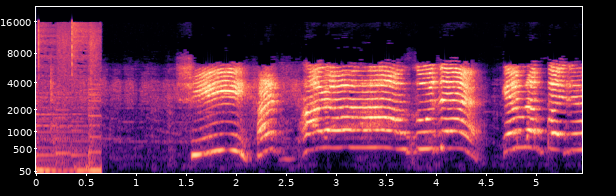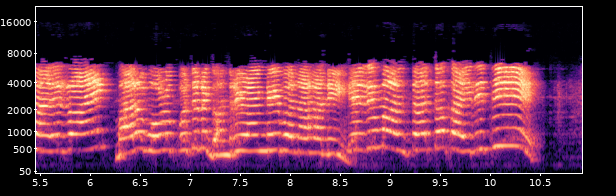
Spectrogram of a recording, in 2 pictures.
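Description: Upbeat background music cuts off under a second in; then a child's high-pitched voice goes on in long held and gliding notes, sing-song rather than plain talk.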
